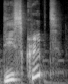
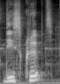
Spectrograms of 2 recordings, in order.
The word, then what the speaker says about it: Descript: you mean it's called descript and this script is spelled i'm gonna put that in the chat it's spelled as the d e and then the word script i'm gonna put a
